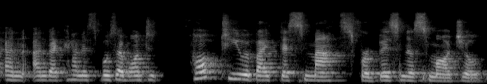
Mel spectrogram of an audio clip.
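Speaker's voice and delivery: ordinary talk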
